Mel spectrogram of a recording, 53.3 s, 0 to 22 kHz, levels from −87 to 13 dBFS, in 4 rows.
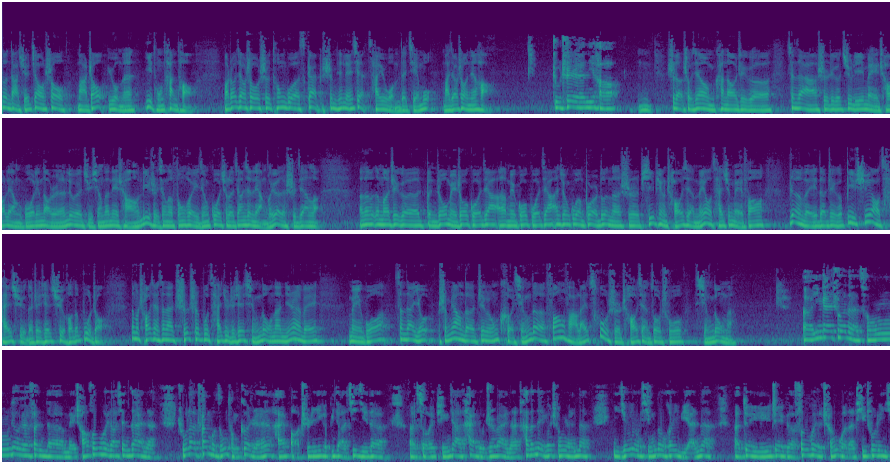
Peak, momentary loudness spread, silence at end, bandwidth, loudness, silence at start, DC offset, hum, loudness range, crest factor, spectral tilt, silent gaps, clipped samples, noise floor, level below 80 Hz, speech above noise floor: -8 dBFS; 5 LU; 0 s; 8.4 kHz; -28 LUFS; 0 s; under 0.1%; none; 2 LU; 20 dB; -6.5 dB/octave; none; under 0.1%; -48 dBFS; -50 dBFS; 21 dB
